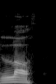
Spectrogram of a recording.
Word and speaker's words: loth: to do for themselves she pronounced the word Loth as as if it rhymed with moth Lizzy he said I'm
